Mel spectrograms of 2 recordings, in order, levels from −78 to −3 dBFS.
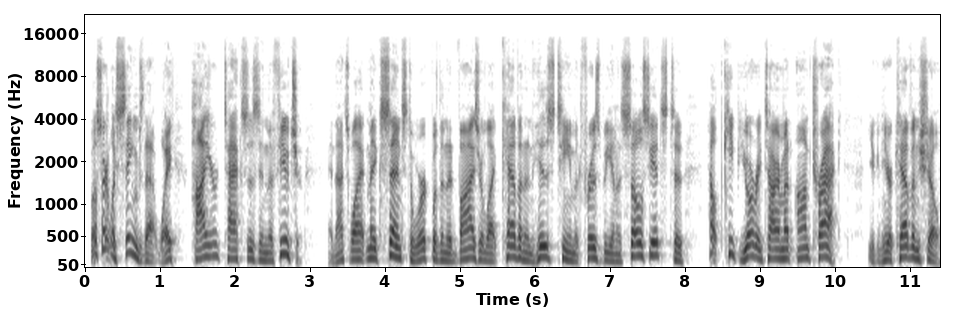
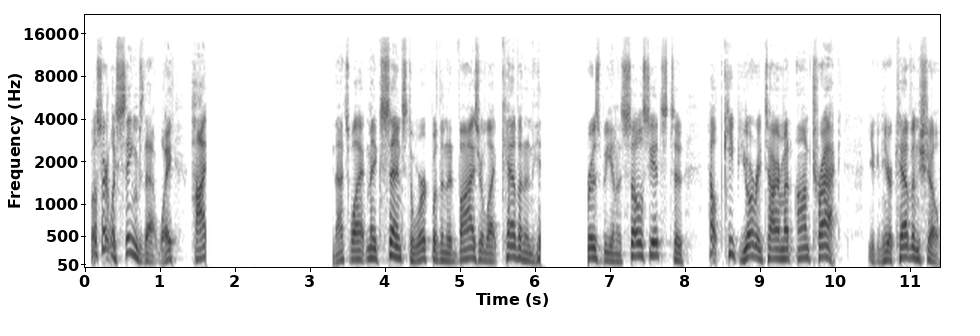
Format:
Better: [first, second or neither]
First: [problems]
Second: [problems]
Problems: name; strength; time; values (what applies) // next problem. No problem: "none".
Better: first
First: none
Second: audio cutting out; at 1.5 s for 1.5 s and at 6 s for 0.5 s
